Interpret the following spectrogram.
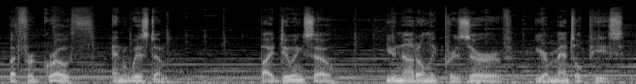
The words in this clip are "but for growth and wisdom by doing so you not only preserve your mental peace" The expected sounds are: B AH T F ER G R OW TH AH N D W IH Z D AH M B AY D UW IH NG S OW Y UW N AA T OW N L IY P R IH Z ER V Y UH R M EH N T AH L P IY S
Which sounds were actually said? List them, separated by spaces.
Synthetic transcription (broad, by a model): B AH T F ER G R OW TH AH N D W IH Z D AH M B AY D UW IH NG S OW Y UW N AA T OW N L IY P R IH Z ER V Y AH R M EH N T L P IY S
